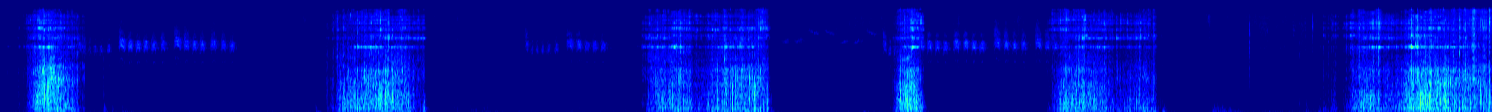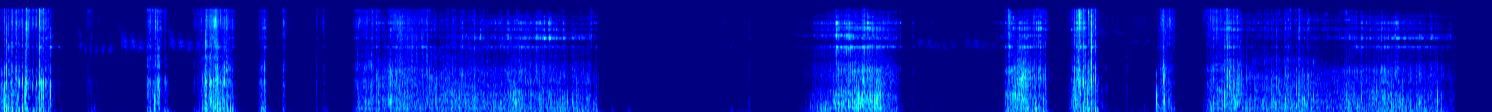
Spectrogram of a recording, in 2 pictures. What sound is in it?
Heavy cinder block being dragged across asphalt a couple of times. I tried only sliding it over the ground when the bird was quiet, so you should be able to cut some sounds out and use.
